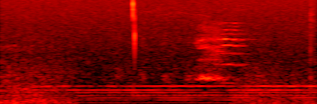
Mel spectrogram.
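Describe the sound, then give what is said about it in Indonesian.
A chicken calls with a drawn-out, nasal, tonal cry that holds for a few seconds, then gives a brief brighter squawk, with no one talking. “Duh suara ayam ya kedengaran gak?”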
